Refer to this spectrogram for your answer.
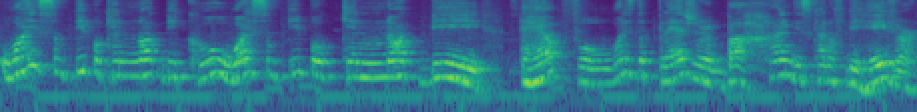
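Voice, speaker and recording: A man's high voice in a Brazilian accent, very slow yet with hardly any pauses, lively in intonation, over noticeable background noise. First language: Portuguese. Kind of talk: casual vlog talk to camera.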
